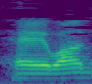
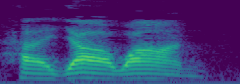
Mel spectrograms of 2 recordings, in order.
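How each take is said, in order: First: It is said as two syllables, hai-wan. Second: It is said as three syllables, ha-ya-wan. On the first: The speaker calls it wrong. "حیوان نہیں" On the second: The speaker calls it right. "یہ کے اوپر بھی زبر"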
